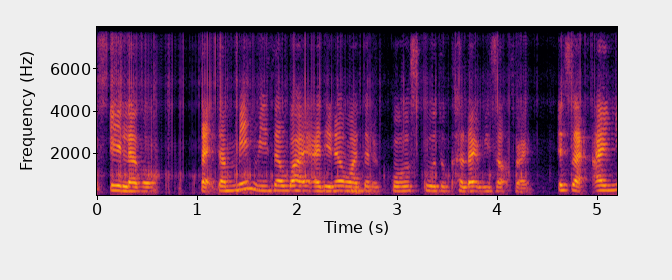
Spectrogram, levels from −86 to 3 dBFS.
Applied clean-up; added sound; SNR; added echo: neural mask model RNNoise.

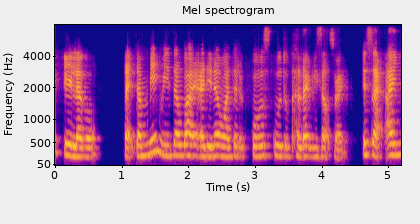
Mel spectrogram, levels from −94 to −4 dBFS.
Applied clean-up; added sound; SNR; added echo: neural mask model Resemble Enhance denoiser.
